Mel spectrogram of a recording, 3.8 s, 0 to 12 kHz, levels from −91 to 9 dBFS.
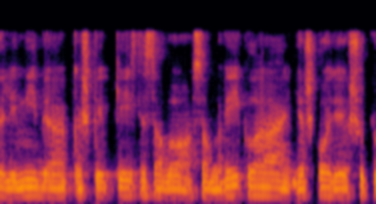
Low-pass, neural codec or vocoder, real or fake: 7.2 kHz; none; real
